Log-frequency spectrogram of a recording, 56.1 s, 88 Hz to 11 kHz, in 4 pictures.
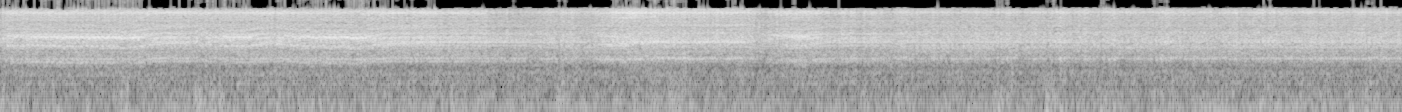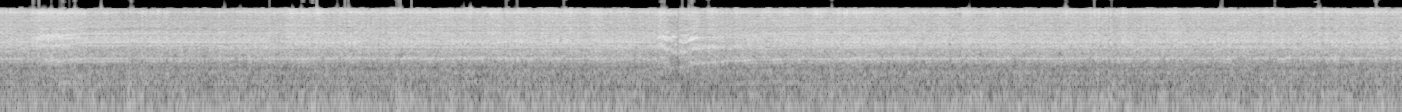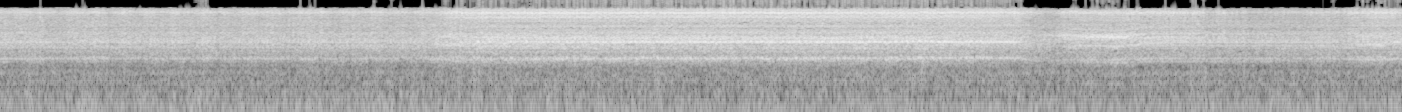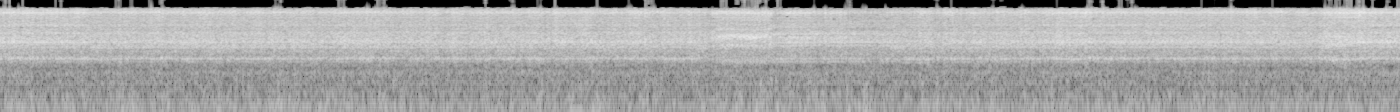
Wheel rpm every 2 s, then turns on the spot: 220, 220, 230, 230, 230, 230, 230, 230, 230, 230, 220, 230, 230, 230, 230, 230, 220, 210, 210, 220, 230, 230, 230, 230, 230, 230, 230, 230.
none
